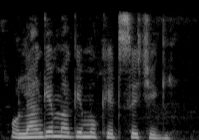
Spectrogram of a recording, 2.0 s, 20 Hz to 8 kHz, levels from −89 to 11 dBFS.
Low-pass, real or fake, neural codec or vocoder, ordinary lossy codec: 7.2 kHz; real; none; MP3, 64 kbps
